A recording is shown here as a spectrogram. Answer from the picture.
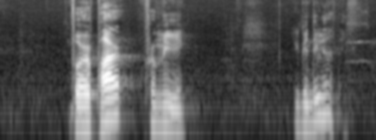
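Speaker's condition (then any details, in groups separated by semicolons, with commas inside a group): Cerebral palsy; lifelong disability since youth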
